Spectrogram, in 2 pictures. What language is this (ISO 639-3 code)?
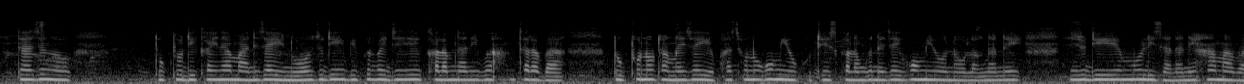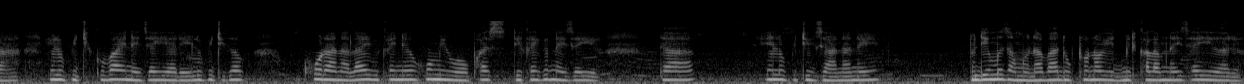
brx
